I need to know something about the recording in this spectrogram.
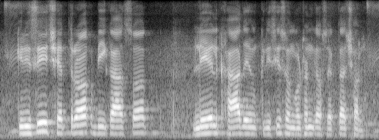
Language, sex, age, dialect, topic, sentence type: Maithili, male, 18-24, Southern/Standard, agriculture, statement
